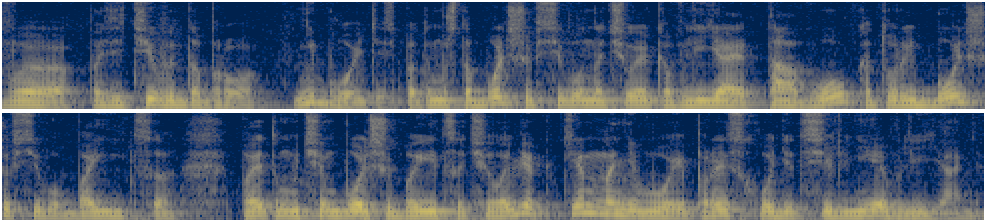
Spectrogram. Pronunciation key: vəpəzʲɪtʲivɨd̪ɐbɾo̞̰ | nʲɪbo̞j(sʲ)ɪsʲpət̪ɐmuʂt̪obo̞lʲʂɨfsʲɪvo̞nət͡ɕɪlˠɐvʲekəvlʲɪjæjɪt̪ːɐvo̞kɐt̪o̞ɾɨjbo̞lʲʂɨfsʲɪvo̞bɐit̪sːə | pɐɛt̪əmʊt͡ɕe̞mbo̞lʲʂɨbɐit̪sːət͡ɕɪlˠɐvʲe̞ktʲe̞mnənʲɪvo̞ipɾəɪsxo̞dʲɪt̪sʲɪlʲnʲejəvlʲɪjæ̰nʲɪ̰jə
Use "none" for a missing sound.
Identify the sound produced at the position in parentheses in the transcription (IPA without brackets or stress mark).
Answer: tʲ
